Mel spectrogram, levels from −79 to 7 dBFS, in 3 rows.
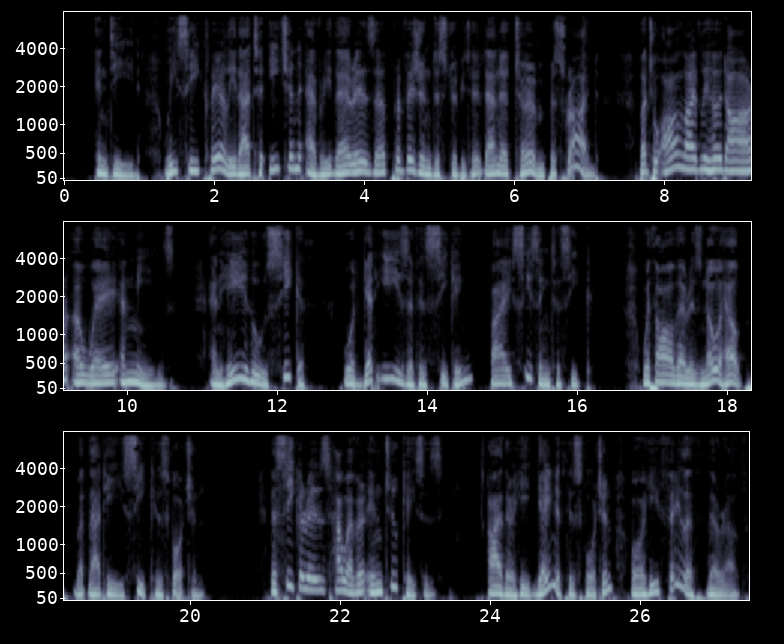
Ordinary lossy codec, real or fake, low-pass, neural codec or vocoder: MP3, 32 kbps; real; 7.2 kHz; none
